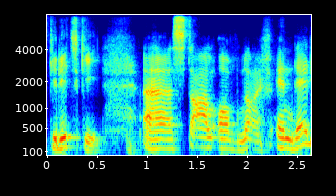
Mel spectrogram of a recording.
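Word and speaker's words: kiritsuke: it's k-i-r-i-t-s but it apparently is in japanese pronounced kiritsuki style of knife and that is a well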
